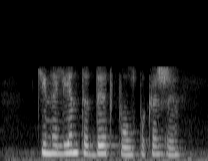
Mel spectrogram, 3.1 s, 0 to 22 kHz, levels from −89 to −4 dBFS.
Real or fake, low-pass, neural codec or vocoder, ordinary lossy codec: real; 7.2 kHz; none; AAC, 16 kbps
